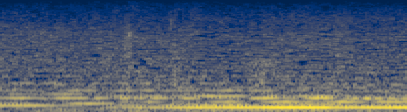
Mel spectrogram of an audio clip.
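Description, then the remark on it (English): Steady rain hisses continuously beneath a sustained low droning tone, the patter dense and even with no voices, lasting only a moment. “I wish the rain would stop just once. It can't rain all the time.”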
